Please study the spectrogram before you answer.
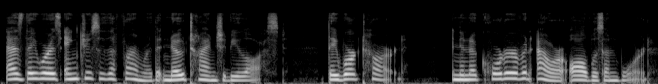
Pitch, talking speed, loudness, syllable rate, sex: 220 Hz, 255 wpm, -17 LUFS, 5.9 syllables/s, female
